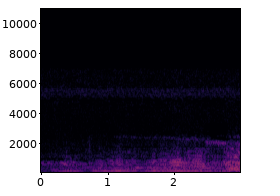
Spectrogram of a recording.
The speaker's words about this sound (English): What's that sound? Bombers. It can't be.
